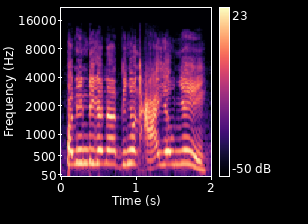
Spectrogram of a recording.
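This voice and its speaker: A man from the Philippines giving animated political commentary as a vlogger, mocking his critics and laughing often. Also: very high-pitched, moderate pace.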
